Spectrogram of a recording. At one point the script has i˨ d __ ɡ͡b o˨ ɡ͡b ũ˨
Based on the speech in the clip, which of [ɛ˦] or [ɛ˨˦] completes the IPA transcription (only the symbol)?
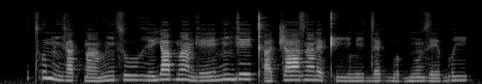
ɛ˨˦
